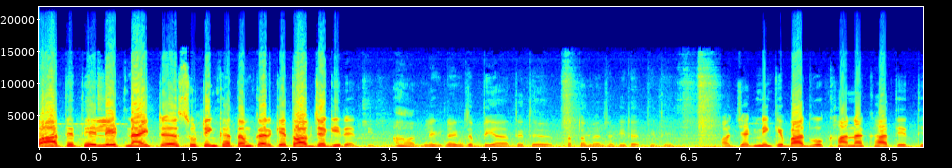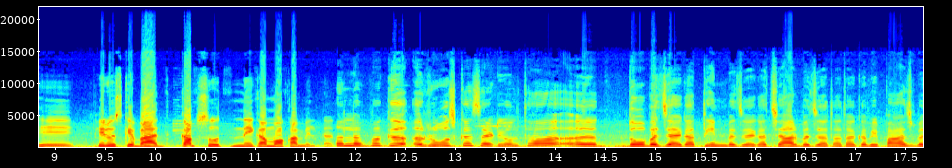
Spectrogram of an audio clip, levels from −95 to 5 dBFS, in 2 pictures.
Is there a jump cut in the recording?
no; 0 cuts

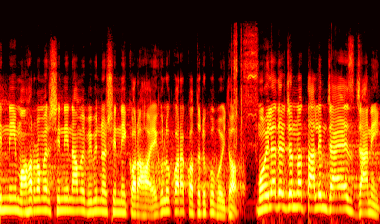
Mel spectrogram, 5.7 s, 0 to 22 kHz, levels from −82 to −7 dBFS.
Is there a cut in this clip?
yes; 1 cut; at 3.7 s

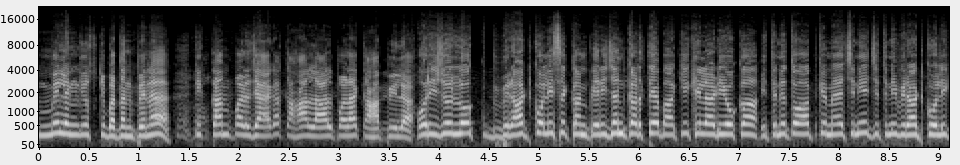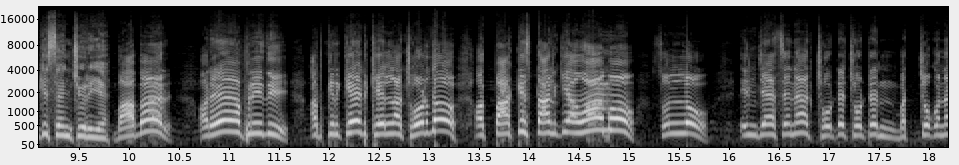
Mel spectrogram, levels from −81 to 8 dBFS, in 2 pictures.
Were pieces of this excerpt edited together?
yes; 3 cuts; at 3.7 s, 7.3 s, 9.8 s

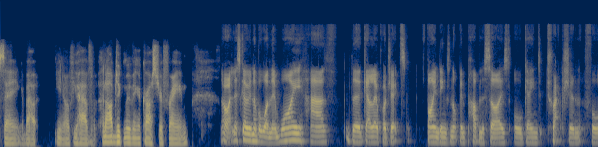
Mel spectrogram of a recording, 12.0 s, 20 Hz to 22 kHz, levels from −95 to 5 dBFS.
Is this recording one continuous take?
no; 1 cut; at 4.4 s

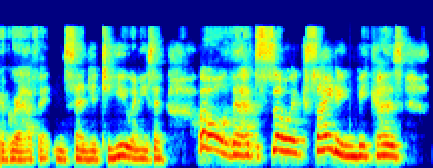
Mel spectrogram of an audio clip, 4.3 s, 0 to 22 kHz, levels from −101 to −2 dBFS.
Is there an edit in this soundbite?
no; 0 cuts

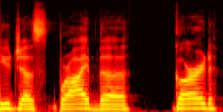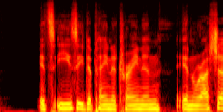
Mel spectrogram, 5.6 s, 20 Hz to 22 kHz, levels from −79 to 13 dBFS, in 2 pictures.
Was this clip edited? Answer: no; 0 cuts

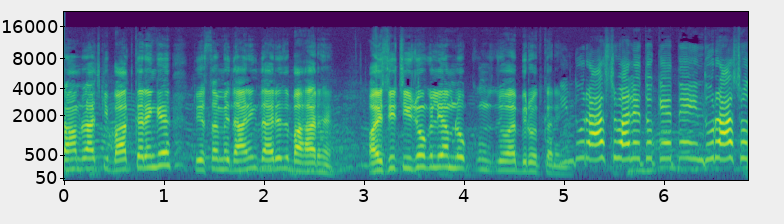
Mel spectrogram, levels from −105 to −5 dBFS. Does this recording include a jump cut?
no; 0 cuts

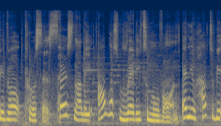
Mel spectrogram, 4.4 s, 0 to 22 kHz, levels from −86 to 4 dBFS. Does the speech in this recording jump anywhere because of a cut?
yes; 2 cuts; at 1.1 s, 3.6 s

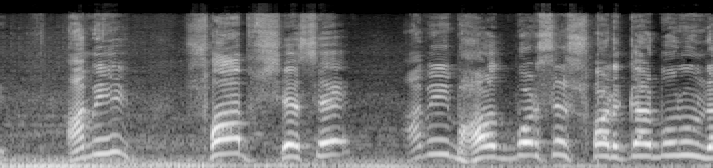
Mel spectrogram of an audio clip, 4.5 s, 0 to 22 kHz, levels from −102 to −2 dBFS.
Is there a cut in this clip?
yes; 1 cut; at 2.7 s

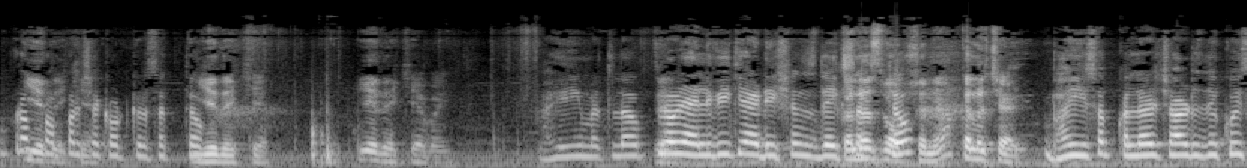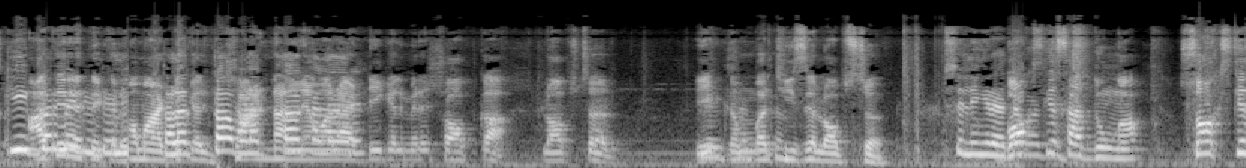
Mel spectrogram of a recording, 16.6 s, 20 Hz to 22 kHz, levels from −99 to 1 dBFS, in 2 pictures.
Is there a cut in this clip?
yes; 3 cuts; at 4.4 s, 9.2 s, 14.7 s

